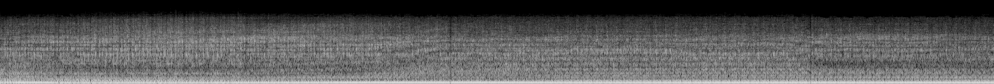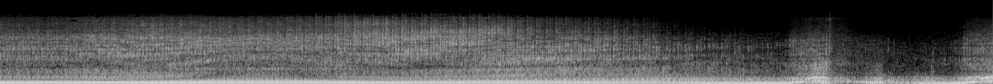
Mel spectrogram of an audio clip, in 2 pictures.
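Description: Car engine, just started, running at a steady idle with a low, even drone; about seventeen seconds in it drops away, followed by two short rising blips near the end.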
